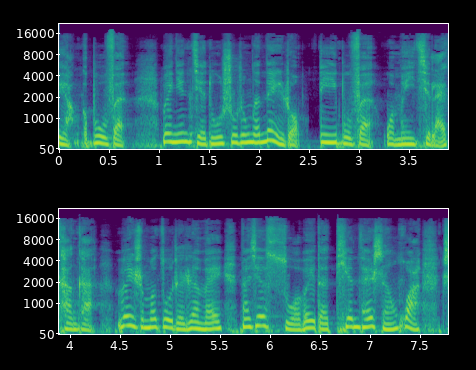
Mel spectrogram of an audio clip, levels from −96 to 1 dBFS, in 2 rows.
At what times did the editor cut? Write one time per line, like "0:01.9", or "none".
0:02.5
